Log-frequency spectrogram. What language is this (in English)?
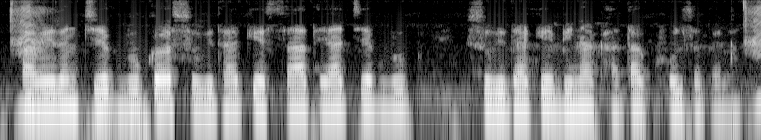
Bhojpuri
